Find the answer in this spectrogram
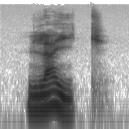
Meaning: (adjective) lay, secular; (noun) layman, layperson
- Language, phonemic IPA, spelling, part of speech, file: French, /la.ik/, laïque, adjective / noun, Fr-laïque.ogg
